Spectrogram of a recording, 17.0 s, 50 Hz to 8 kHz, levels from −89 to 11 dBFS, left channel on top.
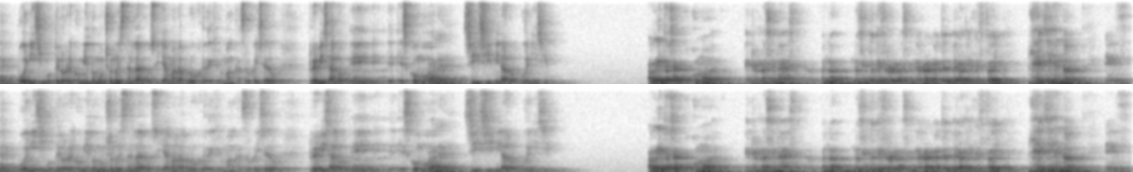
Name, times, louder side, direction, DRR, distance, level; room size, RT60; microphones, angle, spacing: voice 1, 0.0-6.6 7.0-8.3, left 3 dB, 65° left, 3 dB, 0.5 m, -25 dB
voice 2, 5.2-5.8 6.4-6.7 9.7-10.8 11.2-15.0 15.4-16.1 16.6-16.8, left 1 dB, 20° left, -4 dB, 1.6 m, -20 dB
7.8 x 3.1 x 3.8 m, 1.0 s
head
